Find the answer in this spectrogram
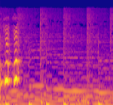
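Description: Background music with soft held and plucked notes over a steady low beat. A brief high voice sound rises at the very start.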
